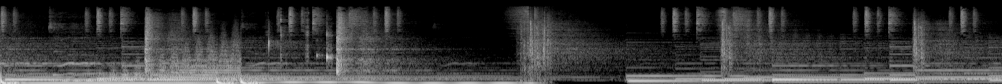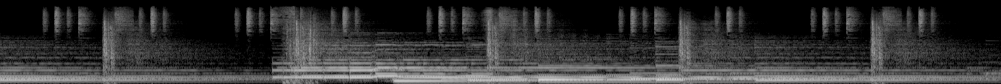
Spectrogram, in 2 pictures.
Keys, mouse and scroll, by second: 0.0-3.7 typing, 3.9 Return, 6.8-9.6 typing, 9.6 Return, 10.7-12.0 middle drag, 11.8-13.9 typing, 14.9-16.0 typing, 18.0-20.0 typing, 18.5 Return.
